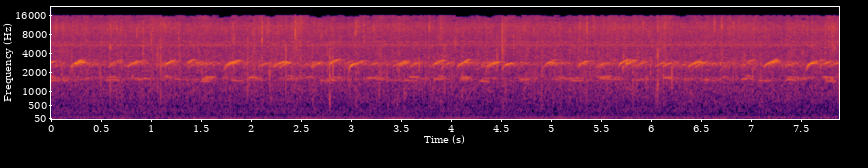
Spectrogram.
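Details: Coqui frogs in a tropical rain shower on the Big Island of Hawaii give repeated rising chirps, several callers overlapping almost every half second above a steady hum; rain patters and sharp drops punctuate the chorus.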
